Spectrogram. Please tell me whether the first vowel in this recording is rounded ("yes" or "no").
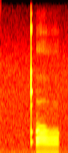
yes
